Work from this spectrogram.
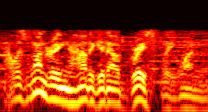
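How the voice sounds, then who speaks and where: An actor playing a wry, worldly insurance investigator with clipped hardboiled delivery in a 1950s radio drama. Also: male voice, on the low side, big pitch swings, racing, music in the background. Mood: intrigued. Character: wry, worldly male freelance insurance investigator narrating his case. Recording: muffled, band-limited 1950s radio recording.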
